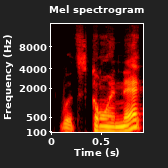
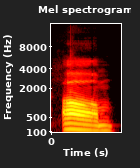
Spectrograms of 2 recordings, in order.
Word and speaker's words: Skowronek: Like, look, nobody's going to go with Skonek or whatever, how you say his name, Ben. Skowronek.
